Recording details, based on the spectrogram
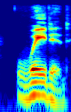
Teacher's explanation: Because wait ends in a T sound, we need that extra syllable to make the past tense clear.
